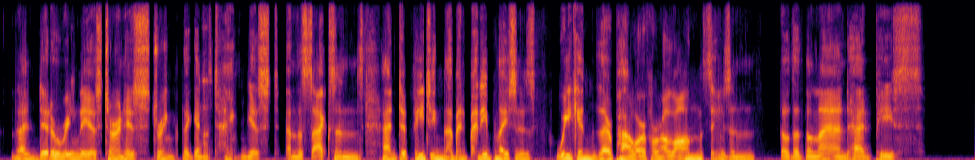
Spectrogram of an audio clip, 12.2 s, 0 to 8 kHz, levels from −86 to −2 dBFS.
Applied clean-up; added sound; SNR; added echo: neural diffusion model UNIVERSE++.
